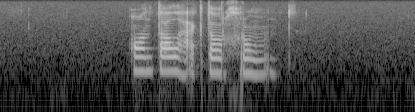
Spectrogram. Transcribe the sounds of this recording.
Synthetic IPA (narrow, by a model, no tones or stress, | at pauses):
ʔɑːntɐlˠɦæ̰ktɑrχront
